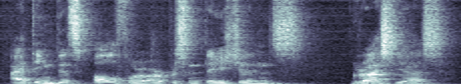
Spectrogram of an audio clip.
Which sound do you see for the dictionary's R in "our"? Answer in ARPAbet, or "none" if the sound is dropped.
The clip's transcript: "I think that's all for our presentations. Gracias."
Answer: W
